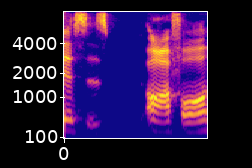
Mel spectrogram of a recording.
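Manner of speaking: irritated, fed-up, griping tone. Retelling a driver's post-race interview reaction: imitating an annoyed complaint. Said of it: "He's obviously pissed off 'cause he's like".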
